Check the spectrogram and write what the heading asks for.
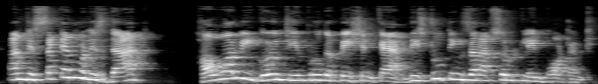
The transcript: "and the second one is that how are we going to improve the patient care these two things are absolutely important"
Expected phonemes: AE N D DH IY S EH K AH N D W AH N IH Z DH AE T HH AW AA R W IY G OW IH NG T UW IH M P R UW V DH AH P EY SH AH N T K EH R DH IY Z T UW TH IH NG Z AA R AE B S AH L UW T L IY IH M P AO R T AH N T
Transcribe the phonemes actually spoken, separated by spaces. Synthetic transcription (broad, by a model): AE N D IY S EH K AH N D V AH N IH Z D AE T HH AW AA R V IY G OW IH NG T UW IH M P R UW V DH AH P EY SH AH N T K EH R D IY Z T UW T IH NG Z AA R AE B S AH L UW T L IY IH M P AO R T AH N T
